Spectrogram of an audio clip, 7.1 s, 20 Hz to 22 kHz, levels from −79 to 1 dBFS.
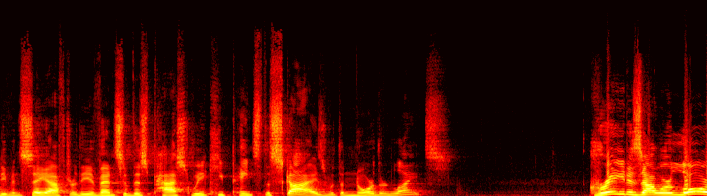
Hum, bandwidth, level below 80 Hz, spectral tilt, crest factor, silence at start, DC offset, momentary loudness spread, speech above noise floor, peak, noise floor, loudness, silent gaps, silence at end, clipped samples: none; 16.5 kHz; -68 dBFS; -4.5 dB/octave; 16 dB; 0 s; under 0.1%; 15 LU; 44 dB; 0 dBFS; -60 dBFS; -17 LUFS; none; 0 s; under 0.1%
